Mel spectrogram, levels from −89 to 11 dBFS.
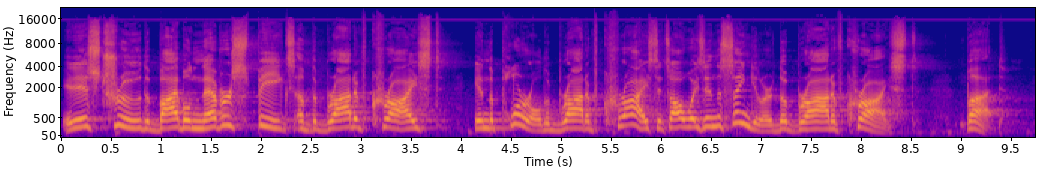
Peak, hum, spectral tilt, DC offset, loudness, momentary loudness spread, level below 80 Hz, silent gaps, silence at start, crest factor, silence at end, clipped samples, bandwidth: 0 dBFS; none; -3.5 dB/octave; under 0.1%; -18 LUFS; 8 LU; -74 dBFS; none; 0 s; 18 dB; 0.35 s; under 0.1%; 18 kHz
